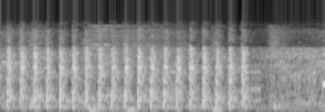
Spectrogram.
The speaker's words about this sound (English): After the initial shooting, an unarmed group of adults and children in a minivan arrived on the scene and attempted to transport the wounded. The van was fired upon as well.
